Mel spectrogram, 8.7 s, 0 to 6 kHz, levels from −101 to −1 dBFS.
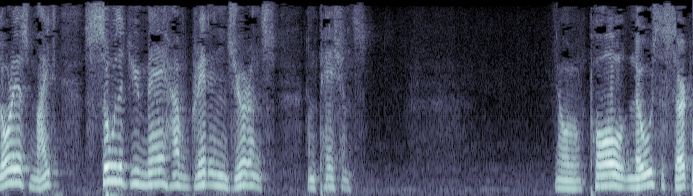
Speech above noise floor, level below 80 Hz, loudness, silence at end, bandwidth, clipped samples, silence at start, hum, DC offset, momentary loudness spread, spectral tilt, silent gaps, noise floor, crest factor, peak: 40 dB; -52 dBFS; -18 LUFS; 0 s; 6 kHz; under 0.1%; 0 s; none; under 0.1%; 20 LU; -8.5 dB/octave; none; -57 dBFS; 18 dB; 0 dBFS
